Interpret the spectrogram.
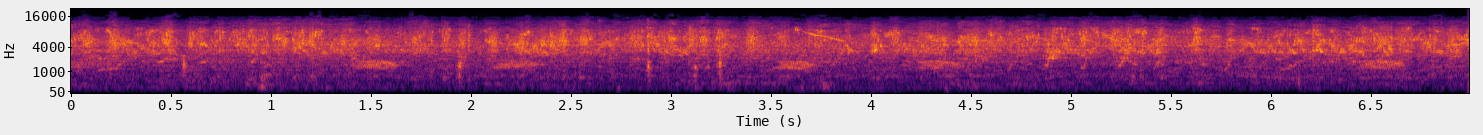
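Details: Flock of rosy starlings sucking nectar from semal blossoms in Maharashtra, India, keeps up an unbroken, shrill chatter of squeaks and rasping notes, with lower nasal blips recurring roughly every second.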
